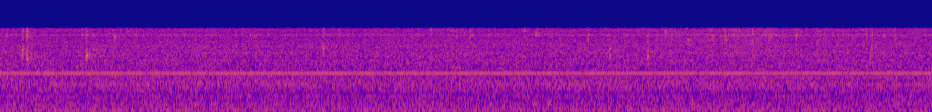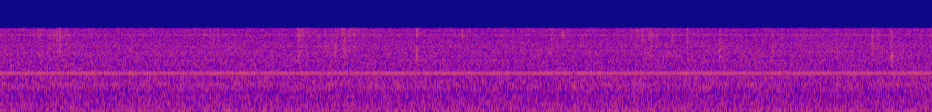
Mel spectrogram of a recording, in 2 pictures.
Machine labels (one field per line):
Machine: pump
